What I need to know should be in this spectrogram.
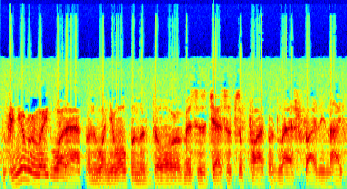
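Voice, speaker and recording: An actor playing a polite, probing police sergeant in a 1970s radio drama, with an official, methodical manner. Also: male voice, sits low, expressive, moderate pace. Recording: muffled old radio recording, faint noise.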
